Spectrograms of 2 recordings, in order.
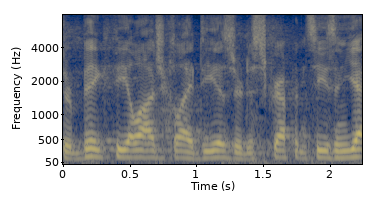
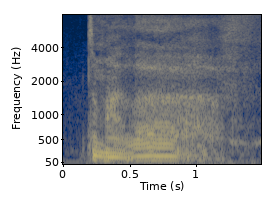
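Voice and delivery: very low, deep R&B vocal group voice; 10 semitones lower than usual. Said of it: "read this in the boys to men voice".

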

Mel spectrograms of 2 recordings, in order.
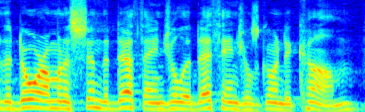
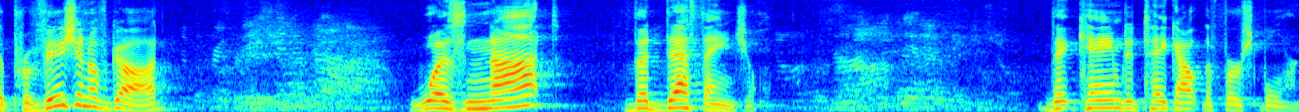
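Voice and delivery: slow, clear, deliberate, each word set down distinctly. Speaker asking listeners to say the point along with them, clear and slow. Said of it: "I'm going to say this clearly and slowly".

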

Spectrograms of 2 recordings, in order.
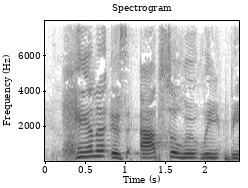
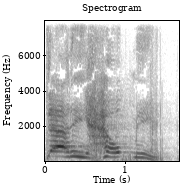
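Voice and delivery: put-on mild, crying child's scream; 4 semitones higher than usual. Asking listeners to picture their daughter strapped to a table: imitating a child screaming. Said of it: "her screaming at the top of her lungs".

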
